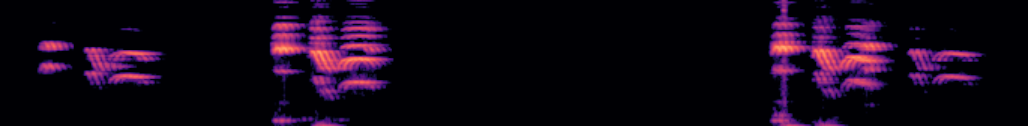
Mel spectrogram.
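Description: Great kiskadee giving loud, harsh three-part phrases, a bright note then a sliding, buzzy drop, repeated twice with a pause between. No other sounds.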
